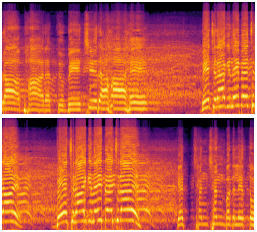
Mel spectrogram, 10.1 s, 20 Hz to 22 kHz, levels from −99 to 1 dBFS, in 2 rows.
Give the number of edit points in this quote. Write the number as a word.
one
